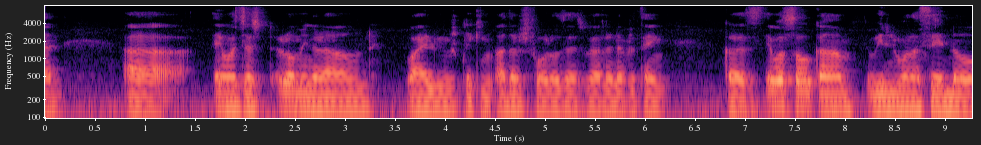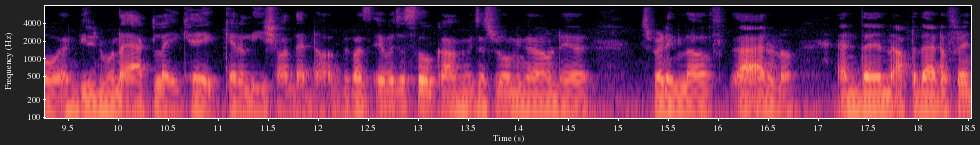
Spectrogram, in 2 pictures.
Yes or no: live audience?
no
